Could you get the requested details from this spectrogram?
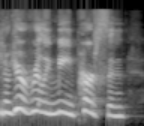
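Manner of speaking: very high-pitched, thin little voice. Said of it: "with that high pitched voice".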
